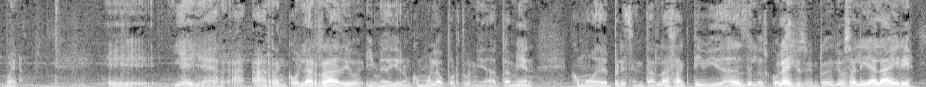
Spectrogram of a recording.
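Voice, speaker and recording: A man with a Colombian accent at a moderate pace, big swings in loudness, and music in the background. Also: fairly low pitch for a man, ordinary pitch variation. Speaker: radio announcer. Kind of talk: casual podcast storytelling.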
